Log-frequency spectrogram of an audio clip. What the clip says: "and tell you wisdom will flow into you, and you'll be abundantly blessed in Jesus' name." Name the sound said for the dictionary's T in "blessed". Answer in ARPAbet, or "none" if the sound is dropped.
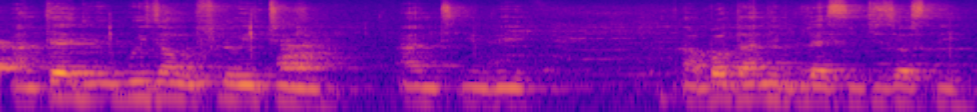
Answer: none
